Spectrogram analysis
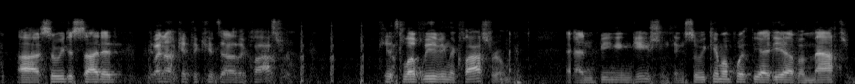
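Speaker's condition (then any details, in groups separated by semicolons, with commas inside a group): No condition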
